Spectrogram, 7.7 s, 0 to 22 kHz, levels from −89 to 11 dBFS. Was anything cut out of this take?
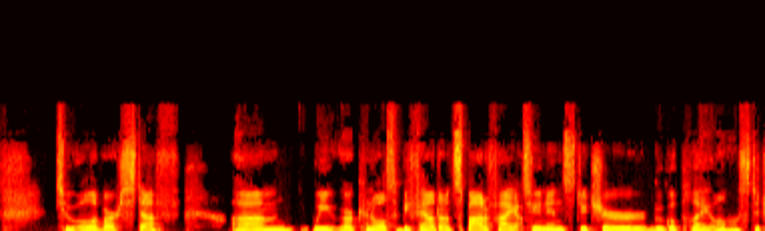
yes; 1 cut; at 5.2 s

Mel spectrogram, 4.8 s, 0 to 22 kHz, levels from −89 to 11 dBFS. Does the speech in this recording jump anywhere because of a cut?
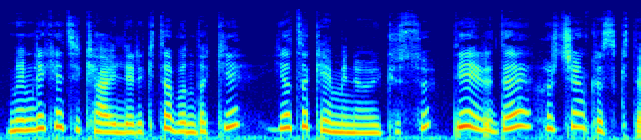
no; 0 cuts

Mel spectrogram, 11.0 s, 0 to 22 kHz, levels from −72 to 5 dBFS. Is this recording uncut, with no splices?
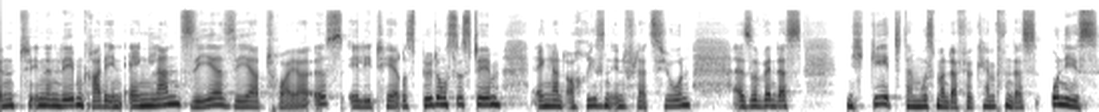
no; 1 cut; at 7.3 s

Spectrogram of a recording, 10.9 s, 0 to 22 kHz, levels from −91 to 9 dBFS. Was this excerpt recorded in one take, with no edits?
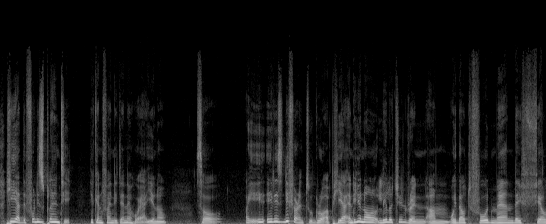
yes; 0 cuts

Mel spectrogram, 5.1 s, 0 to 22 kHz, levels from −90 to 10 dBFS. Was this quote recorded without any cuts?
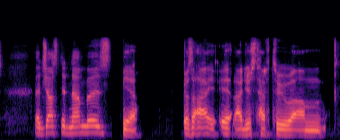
no; 2 cuts; at 1.7 s, 3.5 s

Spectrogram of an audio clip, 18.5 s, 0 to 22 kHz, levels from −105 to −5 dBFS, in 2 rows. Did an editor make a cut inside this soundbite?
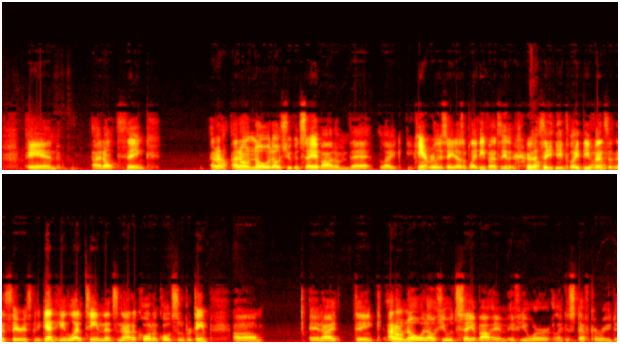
no; 0 cuts

